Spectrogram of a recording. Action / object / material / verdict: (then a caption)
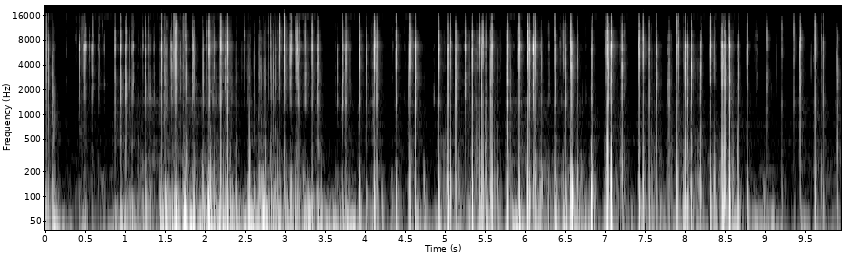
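tap / plastic lipstick case / plastic / none. A closed, small red faceted plastic lipstick tube, held up close, is tapped and scratched with long glitter acrylic nails. Many sharp, dry clicks come in quick, uneven bursts, with bright scratchy rasps between them and almost no ring after each hit.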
